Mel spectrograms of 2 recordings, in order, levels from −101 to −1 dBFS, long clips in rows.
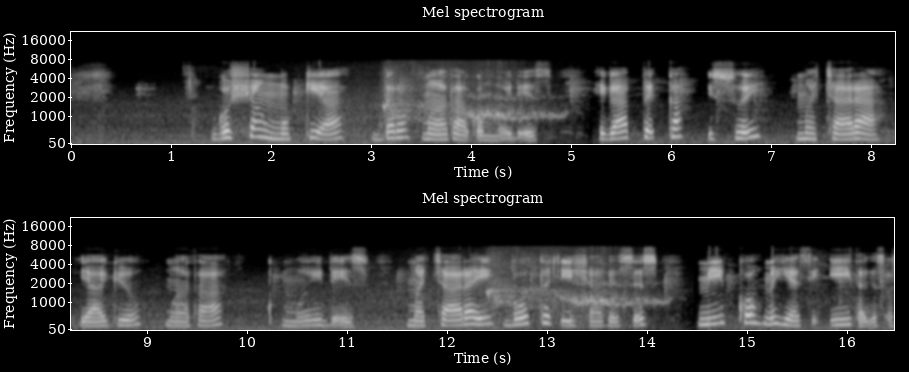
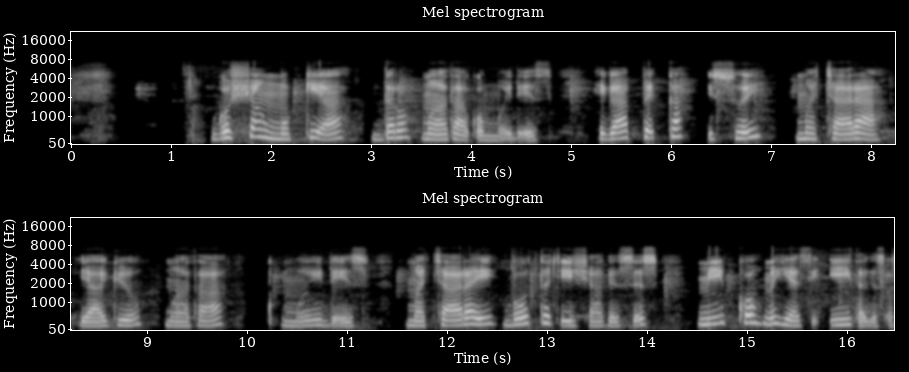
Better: second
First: background sound (Car); 18 dB below the speech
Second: none

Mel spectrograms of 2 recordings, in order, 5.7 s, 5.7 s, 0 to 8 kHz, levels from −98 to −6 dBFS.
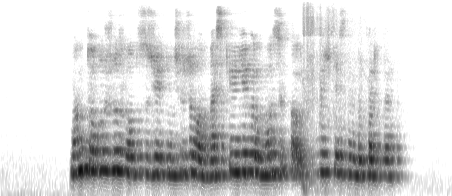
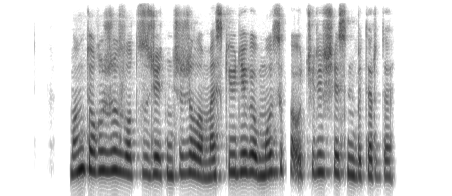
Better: second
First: noise reduction (neural mask model DeepFilterNet 3)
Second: none

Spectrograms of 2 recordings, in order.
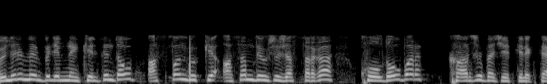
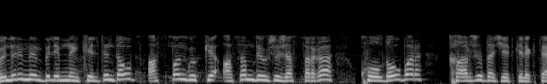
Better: second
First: noise reduction (neural mask model Resemble Enhance denoiser)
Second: none

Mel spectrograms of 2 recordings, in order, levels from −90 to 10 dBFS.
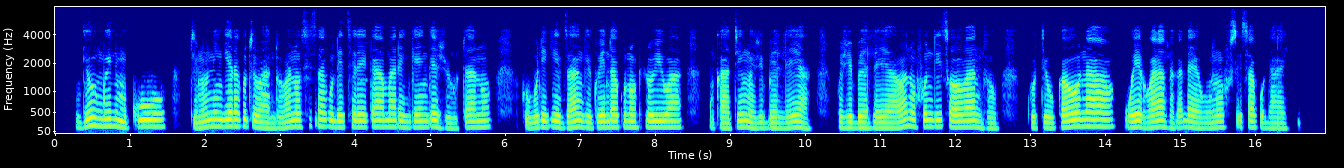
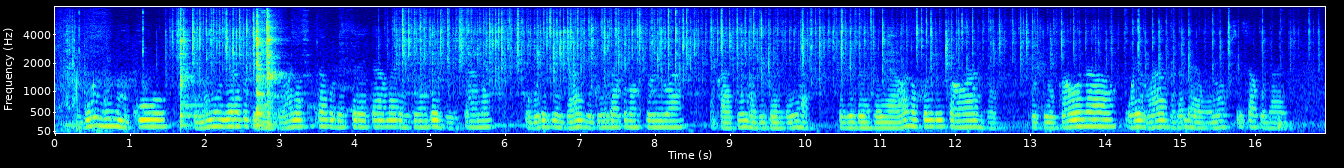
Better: first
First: none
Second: background sound (Bicycle); 1 dB below the speech // room echo; dies away in 0.3 s

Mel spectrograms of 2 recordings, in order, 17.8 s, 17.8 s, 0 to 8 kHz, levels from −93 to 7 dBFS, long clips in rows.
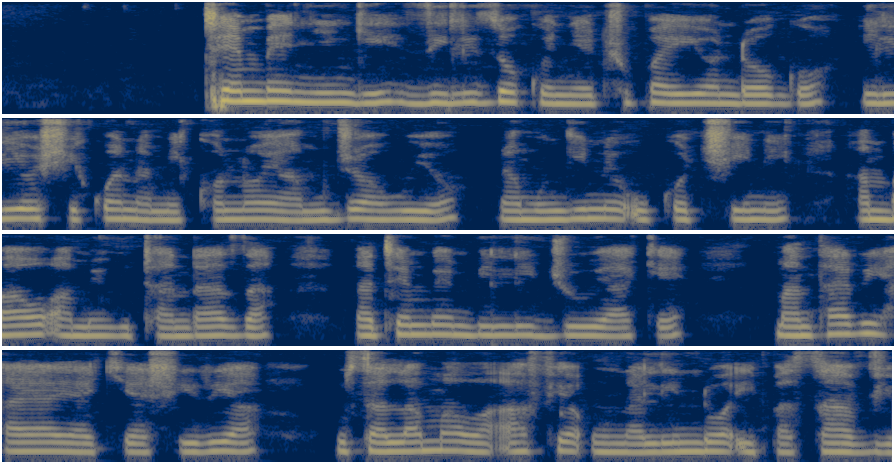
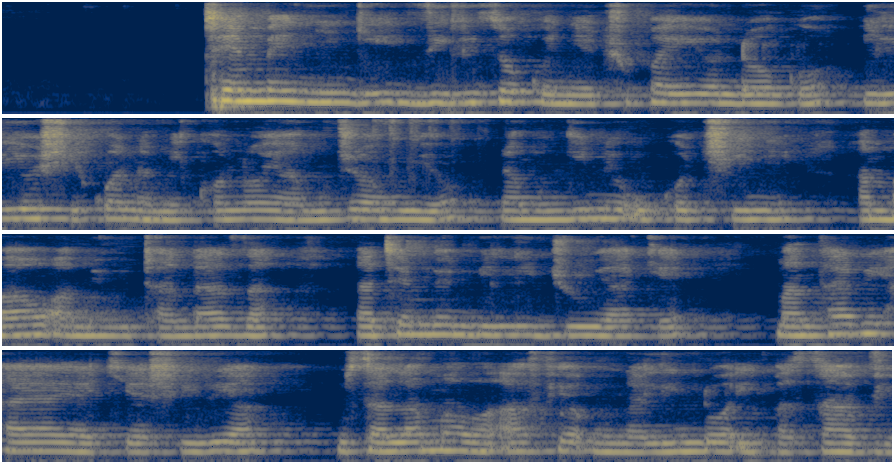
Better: first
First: none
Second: noise reduction (neural separator model SepFormer DNS4)

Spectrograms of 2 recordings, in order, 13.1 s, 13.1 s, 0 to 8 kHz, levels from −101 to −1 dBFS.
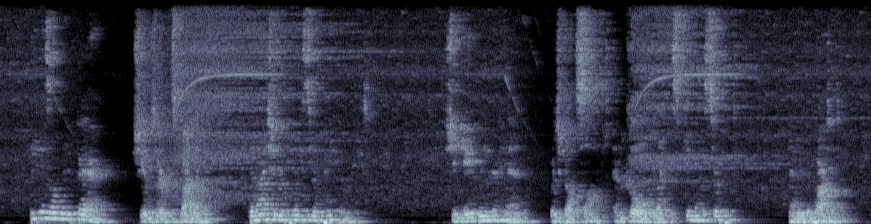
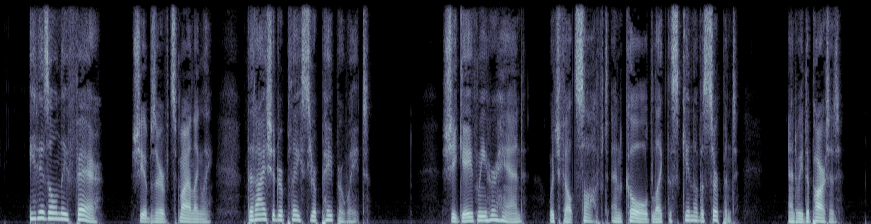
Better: second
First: noise reduction (classical method WPE with log-MMSE)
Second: none

